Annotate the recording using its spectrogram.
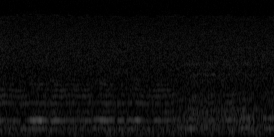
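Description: Near silence: only a very faint steady hum.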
